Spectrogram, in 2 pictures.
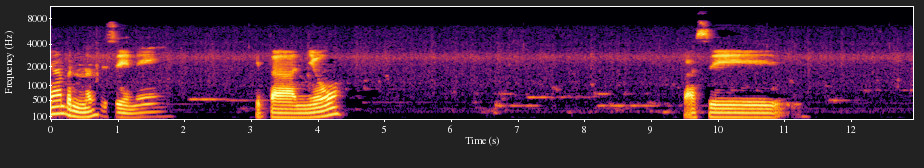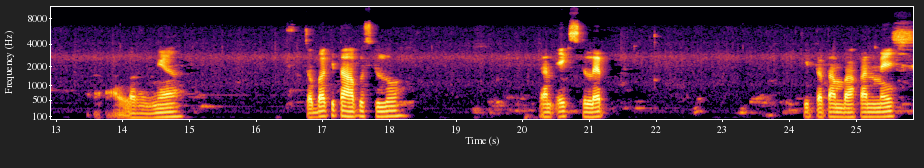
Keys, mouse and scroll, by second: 2.7 click, 4.0-4.3 scroll down 3, 4.7-5.3 scroll down 2, 5.3-6.1 scroll down 3, 6.9 click, 12.5 click, 15.2 click, 15.5 click, 17.3 Escape, 18.6 click, 18.8 Escape, 20.1 x, 22.1 click, 22.1 middle click, 23.2 click.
